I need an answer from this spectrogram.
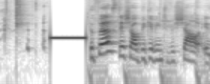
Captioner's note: snapping sound; beep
